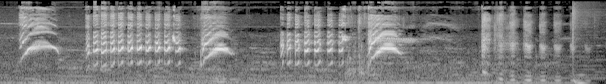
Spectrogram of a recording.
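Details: A dolphin at play gives three arched, rising-falling squeaky whistles between rapid, excited buzzy burst pulses, ending in a few scattered clicks; these play sounds are read as laughter-like.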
